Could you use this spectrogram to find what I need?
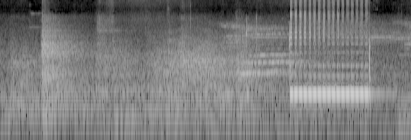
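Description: An outgoing telephone call's ringback tone: one steady, buzzy ring burst of about a second near the end, after a stretch of faint background noise.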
